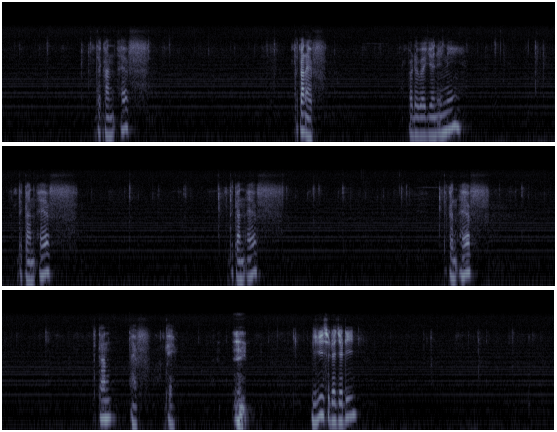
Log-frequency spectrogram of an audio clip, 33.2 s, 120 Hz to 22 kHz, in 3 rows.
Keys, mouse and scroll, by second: 0.2 shift+right click, 0.6 shift+right click, 1.5 f, 1.9 shift+middle click, 2.6 right click, 3.0 shift+right click, 3.4 scroll down 5, 3.7 shift+middle click, 4.5 shift+right click, 4.9 shift+right click, 5.8 f, 6.0 middle click, 6.8 scroll up 2, 7.4 right click, 7.4 scroll up 1, 7.8 shift+right click, 8.5 shift+right click, 8.8 middle click, 9.5 shift+right click, 10.6 f, 11.1 shift+middle click, 12.1 shift+middle click, 12.1 right click, 12.7 shift+right click, 13.3 shift+right click, 13.6 middle click, 14.4 shift+right click, 15.3 f, 15.9 shift+right click, 16.3 shift+right click, 16.8 shift+middle click, 17.6 shift+right click, 18.7 shift+middle click, 18.7 shift+right click, 19.7 f, 20.0 middle click, 20.7 right click, 20.7 f, 21.1 shift+right click, 21.5 middle click, 21.9 f, 22.2 shift+right click, 22.7 shift+right click, 23.0 middle click, 24.6 f, 25.0 scroll down 5, 25.2 Tab, 25.4 middle click, 26.2-26.7 scroll down 2, 26.5 middle click, 28.0 KP_3, 28.7 scroll down 2, 29.2-29.9 scroll up 9, 30.6 Tab, 30.6 scroll up 1, 31.2 right click, 31.2 scroll up 1, 31.7 shift+middle click.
